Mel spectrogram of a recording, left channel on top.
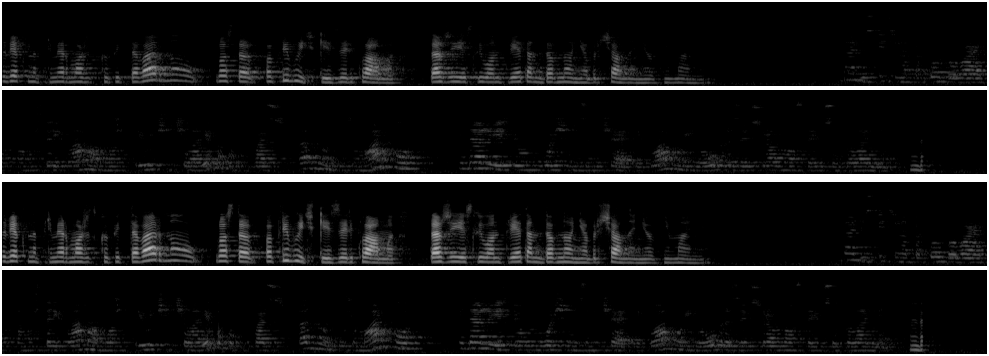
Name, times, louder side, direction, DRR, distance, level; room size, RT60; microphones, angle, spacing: voice 1, 0.0-3.9 4.3-7.0 18.9-19.1, right 7 dB, 40° right, 15 dB, 0.3 m, -36 dB
voice 2, 8.4-14.0 14.4-18.7, right 1 dB, ahead, 0 dB, 4.7 m, -55 dB
14.5 x 6.7 x 6.8 m, 0.85 s
head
